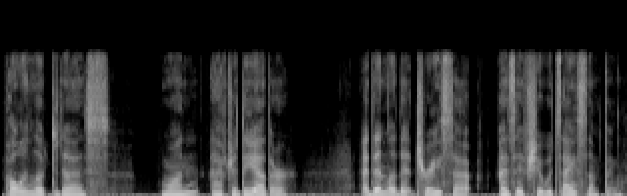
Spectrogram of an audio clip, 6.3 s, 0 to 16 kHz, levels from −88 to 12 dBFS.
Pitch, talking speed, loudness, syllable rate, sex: 265 Hz, 180 wpm, -18 LUFS, 6.2 syllables/s, female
